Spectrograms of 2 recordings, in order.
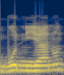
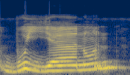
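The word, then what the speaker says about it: بُنْيَانٌ: Ini bunyanun tulisannya tidak boleh dibaca buyanun.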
